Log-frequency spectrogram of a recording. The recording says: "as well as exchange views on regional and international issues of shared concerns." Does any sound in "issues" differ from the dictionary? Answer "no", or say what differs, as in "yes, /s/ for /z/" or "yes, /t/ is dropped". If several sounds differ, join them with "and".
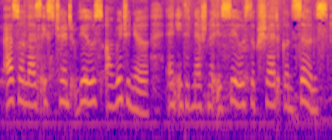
yes, /s/ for /ʃ/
